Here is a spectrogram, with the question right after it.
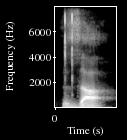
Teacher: یہ جو زا حرف ہے، جب بھی ہم یہ پڑھیں گے تو ہماری جو زبان کا نوک ہے نا، وہ نیچے کے جو چار دانت ہے، نیچے کے جو دانت ہے ان کے درمیان میں یعنی بیچ میں جا کر ٹچ ہونا چاہیے، پھر جا کر یہ حرف ادا ہوتا ہے زا۔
